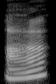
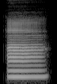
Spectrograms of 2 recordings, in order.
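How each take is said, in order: First: The pitch rises from middle to high. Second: The pitch stays high and level throughout. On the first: "rising tone. pronunciation is raised" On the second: "Flat tone, its pronunciation is flat. The voice is in the highest position"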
